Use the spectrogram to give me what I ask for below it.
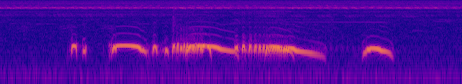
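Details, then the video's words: Spotted dove in full song, used as a lure to draw other doves into calling: a short cooing note, then a long run of arched, slightly descending coos, and a final soft coo, all over a steady high electronic hum. "TEKUKUR GACOR suara merdu"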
